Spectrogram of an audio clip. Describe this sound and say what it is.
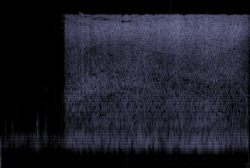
celo depsegado
This sound is a celotape blasting off from a cardboard
celo, despegar, carton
